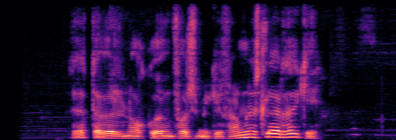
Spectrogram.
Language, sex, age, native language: Icelandic, male, 50-59, Icelandic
